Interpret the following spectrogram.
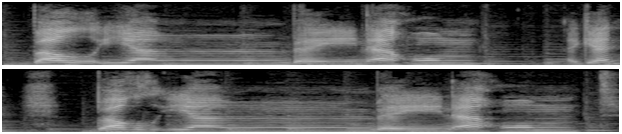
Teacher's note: you don't close your lips completely, you leave a little bit of a gap, so to help with that ghunna sound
